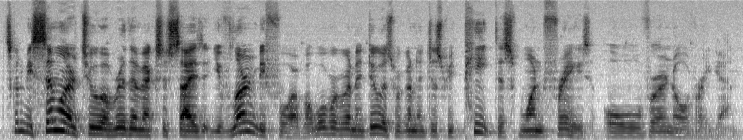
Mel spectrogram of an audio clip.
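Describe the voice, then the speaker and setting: A man's voice: medium pitch, very animated, fairly quick, hardly any pauses, a little mellow. A middle-aged man giving a methodical, step-by-step music lesson to the camera, speaking into a lapel mic in a studio. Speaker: music teacher. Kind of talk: instructional demonstration to camera. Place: indoor studio with plain backdrop.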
